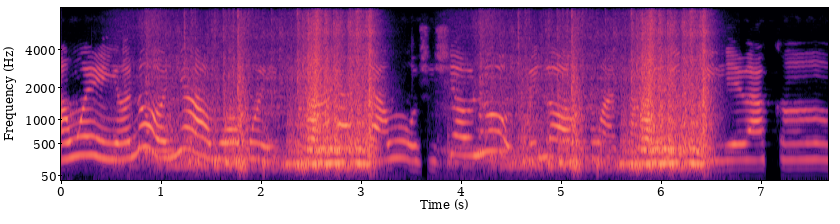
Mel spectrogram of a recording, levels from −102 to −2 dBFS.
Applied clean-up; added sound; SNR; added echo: none; Squeak; -2 dB; none.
